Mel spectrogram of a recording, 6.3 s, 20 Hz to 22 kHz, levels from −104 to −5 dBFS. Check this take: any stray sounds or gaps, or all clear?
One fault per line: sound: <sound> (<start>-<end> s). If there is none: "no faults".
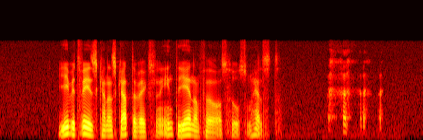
sound: laugh (4.9-5.8 s)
